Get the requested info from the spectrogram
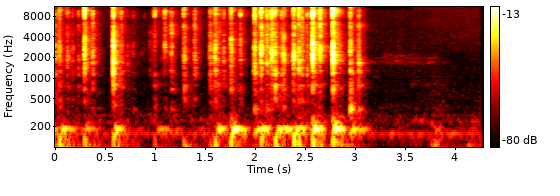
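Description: Typing on a computer keyboard: a quick run of keystrokes for about three seconds, then it stops.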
